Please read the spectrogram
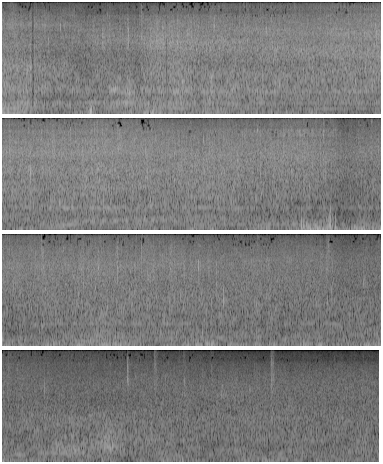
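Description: Outdoor ambience with gusty wind on the microphone, under a steady mechanical hum of several tones that is strongest in the first half and fades away after about twenty seconds.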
